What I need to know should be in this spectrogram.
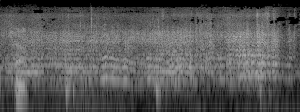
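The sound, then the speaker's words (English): Buzzing of a biting green horse fly, a steady, droning hum that wavers slightly in loudness and runs without a break from start to finish. “No, and that wasn't just the house fly. That was those green flies that bite. Yeah. Horse flies, kind of. Horse flies.”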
